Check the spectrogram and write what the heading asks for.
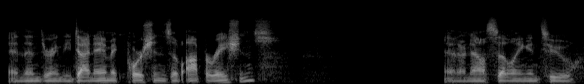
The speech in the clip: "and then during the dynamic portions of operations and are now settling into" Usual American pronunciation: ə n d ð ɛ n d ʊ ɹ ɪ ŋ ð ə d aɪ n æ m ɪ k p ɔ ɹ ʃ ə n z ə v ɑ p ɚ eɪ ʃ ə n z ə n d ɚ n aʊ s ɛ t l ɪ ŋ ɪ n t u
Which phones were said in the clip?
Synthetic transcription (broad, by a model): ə n ð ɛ n d ʊ ɹ ɪ ŋ ð ə d aɪ n æ m ɪ k p ɔ ɹ ʃ ə n z ə v ɑ p ɚ eɪ ʃ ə n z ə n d ɚ n aʊ s ɛ t l ɪ ŋ ɪ n t u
